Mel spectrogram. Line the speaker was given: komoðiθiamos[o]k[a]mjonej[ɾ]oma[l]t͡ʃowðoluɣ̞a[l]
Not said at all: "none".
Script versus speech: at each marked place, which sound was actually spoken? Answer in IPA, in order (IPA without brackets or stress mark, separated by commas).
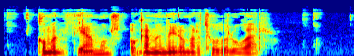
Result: o, a, ɾ, ɾ, ɾ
